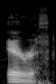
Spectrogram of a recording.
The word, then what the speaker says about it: Aerith: I'm saying her name right, Aerith, because the character felt like a stupid little teenage girl to me.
